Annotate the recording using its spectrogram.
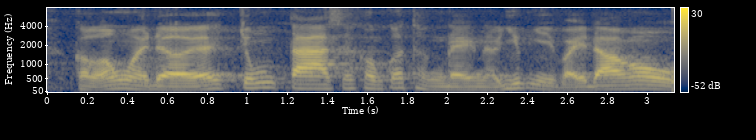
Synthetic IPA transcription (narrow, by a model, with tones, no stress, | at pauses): kɔ˨˩nʔəː˧˩ŋwaː˨˩jɗəː˨˩jʔəː˨˦jt͡ɕʊ˨˦ŋ͡mt̪aː˧sɛ̰˧˥xə˧wŋ͡mkɔ˨˦t̪ʰə˨˩nɗɛ˨˩ŋnaː˨˩wzu˦˥p̚ɲi˨˩və̰˧˨jɗə˨˧˦w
